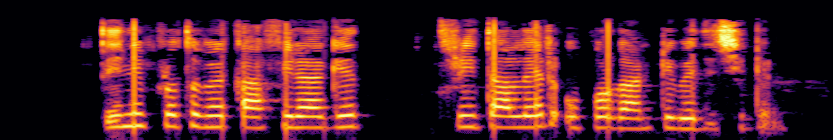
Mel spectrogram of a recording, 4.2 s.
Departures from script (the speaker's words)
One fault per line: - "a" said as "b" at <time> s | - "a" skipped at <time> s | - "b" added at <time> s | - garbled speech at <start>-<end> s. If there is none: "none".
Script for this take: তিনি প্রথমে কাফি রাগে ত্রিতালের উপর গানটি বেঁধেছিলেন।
none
